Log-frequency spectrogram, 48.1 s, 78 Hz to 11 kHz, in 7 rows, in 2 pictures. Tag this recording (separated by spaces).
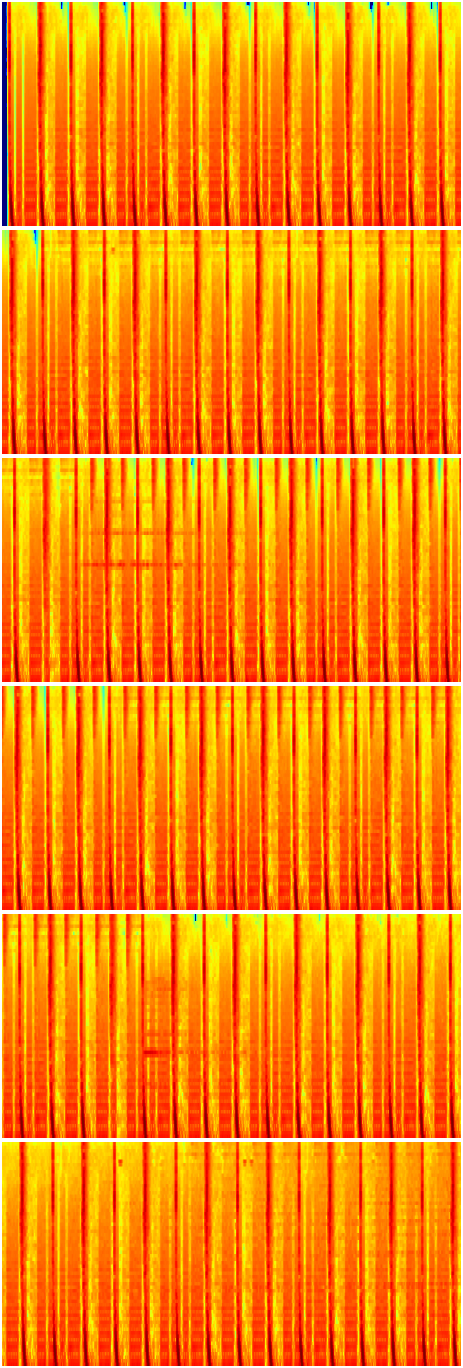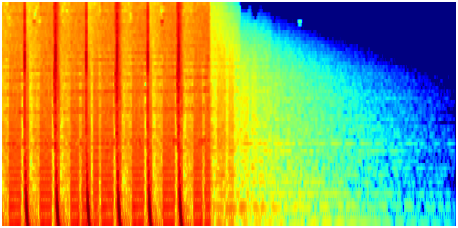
Ride 130 Sweep Bass Electro FX Synth EDM Kick Drums Samples Music Melody Uplifter Clap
